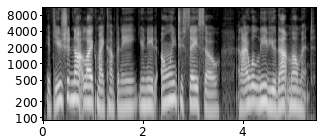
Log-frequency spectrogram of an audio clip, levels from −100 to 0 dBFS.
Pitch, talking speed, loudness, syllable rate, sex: 175 Hz, 220 wpm, -20 LUFS, 5.1 syllables/s, female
